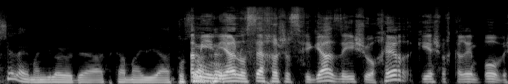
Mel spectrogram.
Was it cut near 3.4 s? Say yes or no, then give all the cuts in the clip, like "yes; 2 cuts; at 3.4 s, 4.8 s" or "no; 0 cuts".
no; 1 cut; at 1.9 s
